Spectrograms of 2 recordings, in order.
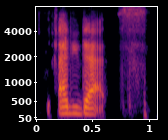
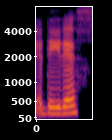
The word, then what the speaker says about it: Adidas: one, it's so funny because I pronounce it weird because I learned it in Thailand. Like James always makes fun of me because we always call it Adidas, and he says, "You mean Adidas?" I'm like Adidas, and it's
